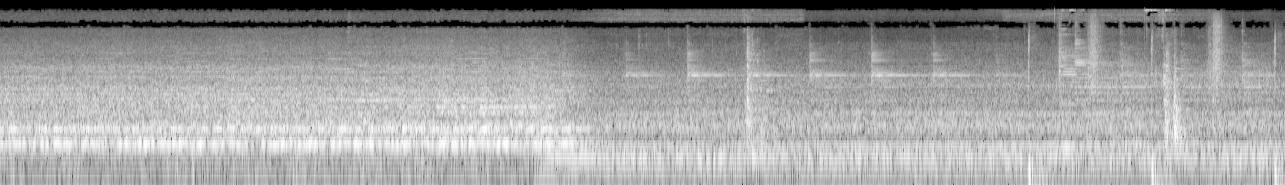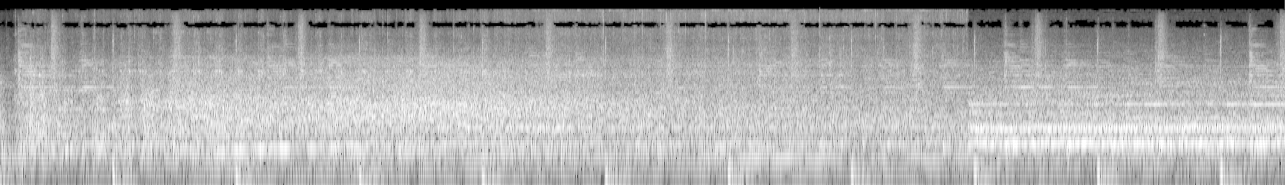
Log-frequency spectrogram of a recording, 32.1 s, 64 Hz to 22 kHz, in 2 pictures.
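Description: Background music over a tractor's engine running steadily as it drives a Rhino TS10 flexwing rotary mower through tall weeds. Scattered sharp knocks sound through the middle and later part.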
